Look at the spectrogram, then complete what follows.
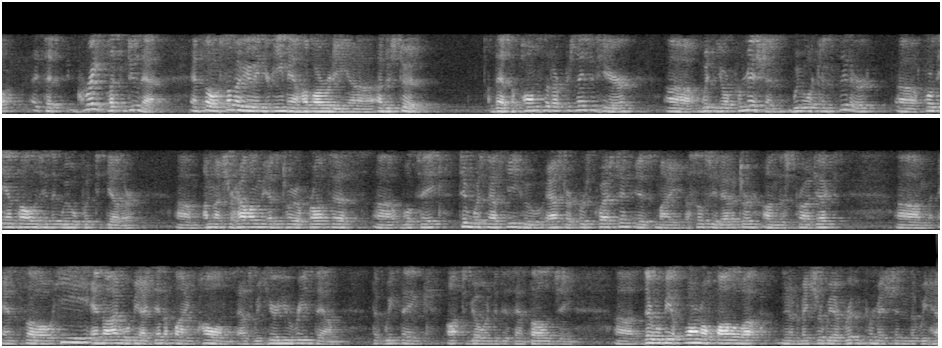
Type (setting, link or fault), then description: setting, busy venue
